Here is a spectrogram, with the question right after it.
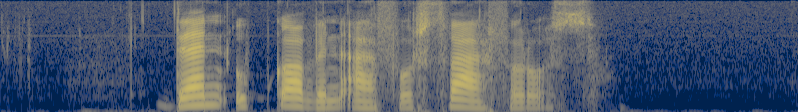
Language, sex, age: Norwegian, female, 30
